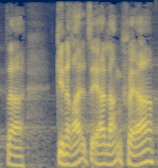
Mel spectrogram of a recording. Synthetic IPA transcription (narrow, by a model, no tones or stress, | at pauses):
ɑ̈ | ɡ̥e̝nəʁɑl̰d̥æɐlɑ̈ŋ̰d̥fæɐɐ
